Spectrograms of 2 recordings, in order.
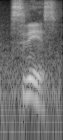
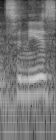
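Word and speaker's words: Caeneus: Senius straight up kills the centaur.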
